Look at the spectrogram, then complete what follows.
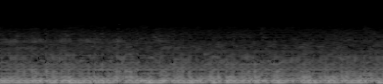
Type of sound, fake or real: fake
